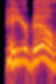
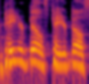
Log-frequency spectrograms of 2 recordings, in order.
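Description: First: Louder, firm "Pay your bills"; firm reminder. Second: Said in the usual way. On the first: Retold or imitated. Mother reminding her kids, louder and firm. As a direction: bark it like a nagging parent. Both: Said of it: "I'm telling my kids all the time".

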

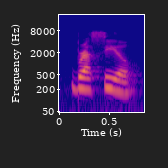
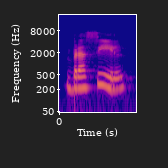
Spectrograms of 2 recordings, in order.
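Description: First: "Brazil" said the English way, with a dark final l; English pronunciation. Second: Said in the usual way. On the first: Shown as a demonstration. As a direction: model "Brazil" as bra-ZIL for learners. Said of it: "Brasil se dice". ("Brazil" pronunciado en inglés, con l final oscura) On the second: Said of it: "se dice Brazil".

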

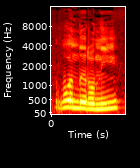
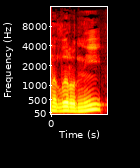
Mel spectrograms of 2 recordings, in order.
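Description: First: "one" pushed high and loud, much louder; "one little knee" with a squeaky, louder emphasis on "one"; stress on one. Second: Said in the usual way. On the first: Retold or imitated.

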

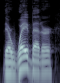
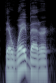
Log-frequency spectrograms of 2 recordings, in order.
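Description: No difference in how they are said.

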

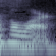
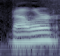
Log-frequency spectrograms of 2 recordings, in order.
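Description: First: "Valar" with open ending, va-LAR; alternative pronunciation. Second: "Valor" stressed on first syllable, VAL-er; alternative pronunciation. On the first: Reader checking a name with co-host, "Valar" as va-LAR. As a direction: say "Valar" as va-LAR, full final vowel. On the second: Reader checking a name with co-host, "Valor" as VAL-er. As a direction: say "Valor" as VAL-er, with a reduced ending. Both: Shown as a demonstration. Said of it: "Valor or Valar?".

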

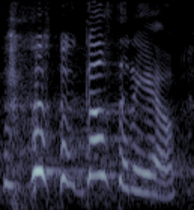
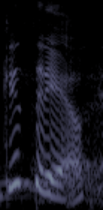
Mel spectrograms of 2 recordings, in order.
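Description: First: Higher, louder, slower playful telling-off; amused, emphatic mock order; laughing mock scolding. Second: Put-on playfully telling off a big-headed kid; mock scolding. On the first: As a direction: draw out the dismissal through laughter. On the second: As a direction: toss it off through a laugh. Mock-scolding her younger self.

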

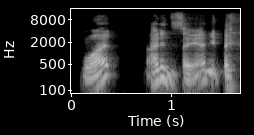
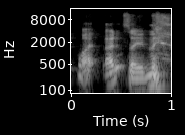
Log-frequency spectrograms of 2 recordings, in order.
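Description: First: Higher, playful mock innocence; mock innocent [name]. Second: Squeaked very high, mock innocence; squeaky fake innocence. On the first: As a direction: play dumb in a raised voice. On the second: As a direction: deny it in a silly squeak. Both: [name] denies speaking.

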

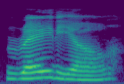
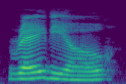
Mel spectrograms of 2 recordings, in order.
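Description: The two takes are said the same way.

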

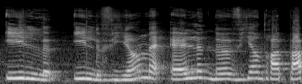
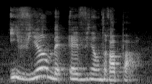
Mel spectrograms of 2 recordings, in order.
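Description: First: "Il vient, mais elle ne viendra pas" with clear L's; como está escrito. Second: "Il vient, mais elle viendra pas" as "i vient mè è viendra pas"; sem ne. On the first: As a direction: sound "ne" and the L of "Il" and "elle" fully. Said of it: "Se você vê escrito". (com todos os L e o "ne") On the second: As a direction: drop the L's and "ne", keep it joined. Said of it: "Pode tirar esse ne aqui". (sem L e sem "ne") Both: Shown as a demonstration.

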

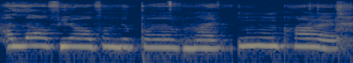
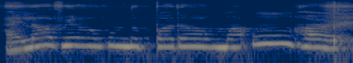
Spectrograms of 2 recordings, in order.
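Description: First: Imam preaching voice, pitched up; lightly voiced imam blessing the crowd; like a preacher. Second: Lightly voiced rapper shout-out; rapper impression. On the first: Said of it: "this is my God Imam saying impression". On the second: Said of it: "This is my rapper impression".

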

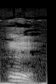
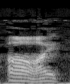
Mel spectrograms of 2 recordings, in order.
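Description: First: "I" said as a short i, as in it; short i sound. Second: "I" said as the letter name, long eye. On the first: Teacher showing learners the real sound, short ih. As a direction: clip "I" to the short ih of sit. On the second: Teacher naming the letter for learners, "I" as eye. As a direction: say "I" like the word eye. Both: Shown as a demonstration. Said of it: "but it sounds like I".

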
